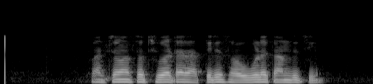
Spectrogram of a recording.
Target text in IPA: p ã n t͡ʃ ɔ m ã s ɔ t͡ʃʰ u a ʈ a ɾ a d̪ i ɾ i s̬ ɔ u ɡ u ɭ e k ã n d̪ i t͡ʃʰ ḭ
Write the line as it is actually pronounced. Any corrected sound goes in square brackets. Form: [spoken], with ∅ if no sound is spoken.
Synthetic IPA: p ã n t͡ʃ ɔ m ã s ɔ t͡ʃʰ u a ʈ a ɾ a [t̪] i ɾ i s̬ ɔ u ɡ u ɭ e k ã n d̪ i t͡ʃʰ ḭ

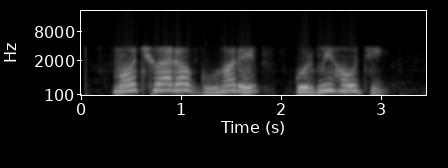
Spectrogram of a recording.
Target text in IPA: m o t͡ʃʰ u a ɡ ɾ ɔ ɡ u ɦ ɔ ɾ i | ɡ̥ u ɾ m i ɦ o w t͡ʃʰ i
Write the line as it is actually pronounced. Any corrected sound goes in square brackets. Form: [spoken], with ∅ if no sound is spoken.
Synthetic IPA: m o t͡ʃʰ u a [∅] ɾ ɔ ɡ u ɦ ɔ ɾ [e] | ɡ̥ u ɾ m i ɦ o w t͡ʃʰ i

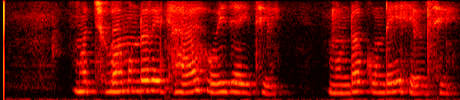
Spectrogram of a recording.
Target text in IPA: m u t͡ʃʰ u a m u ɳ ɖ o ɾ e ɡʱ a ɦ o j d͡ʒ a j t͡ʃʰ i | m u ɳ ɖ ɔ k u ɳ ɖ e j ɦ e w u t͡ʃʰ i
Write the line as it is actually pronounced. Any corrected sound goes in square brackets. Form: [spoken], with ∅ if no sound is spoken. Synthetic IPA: m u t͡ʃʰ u a m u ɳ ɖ [ɔ] ɾ e ɡʱ a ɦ o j d͡ʒ a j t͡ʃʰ i | m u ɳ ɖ ɔ k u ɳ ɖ e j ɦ e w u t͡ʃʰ i

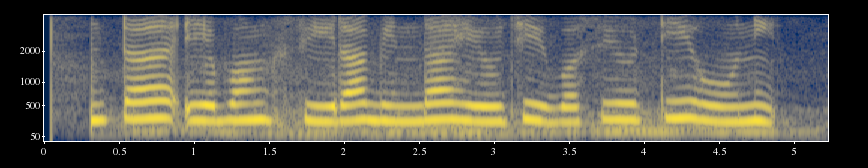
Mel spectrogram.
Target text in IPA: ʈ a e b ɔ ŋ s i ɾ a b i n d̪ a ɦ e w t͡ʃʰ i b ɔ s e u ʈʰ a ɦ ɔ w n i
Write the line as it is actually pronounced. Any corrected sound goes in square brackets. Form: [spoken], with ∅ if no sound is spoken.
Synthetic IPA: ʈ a e b ɔ ŋ s i ɾ a b i n d̪ a ɦ e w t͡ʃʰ i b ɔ s [i] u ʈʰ [i] ɦ [o] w n i

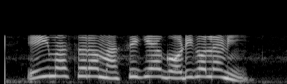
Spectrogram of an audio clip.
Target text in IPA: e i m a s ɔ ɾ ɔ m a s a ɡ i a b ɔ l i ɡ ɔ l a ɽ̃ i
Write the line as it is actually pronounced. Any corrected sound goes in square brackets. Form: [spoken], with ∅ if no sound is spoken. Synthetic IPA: e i m a s ɔ ɾ ɔ m a s [i] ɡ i a [ɡ] ɔ [ɽ] i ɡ ɔ l a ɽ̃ i

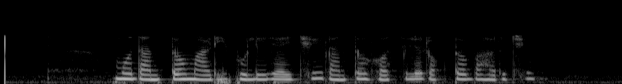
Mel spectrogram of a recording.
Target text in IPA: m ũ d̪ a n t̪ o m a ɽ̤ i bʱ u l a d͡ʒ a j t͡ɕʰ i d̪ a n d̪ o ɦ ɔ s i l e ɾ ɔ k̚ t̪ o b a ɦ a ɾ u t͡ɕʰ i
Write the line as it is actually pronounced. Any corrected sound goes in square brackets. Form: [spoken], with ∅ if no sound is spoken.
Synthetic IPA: m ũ d̪ a n t̪ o m a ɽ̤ i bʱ u l [i] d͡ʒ a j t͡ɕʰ i d̪ a n [t̪] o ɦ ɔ s i l e ɾ ɔ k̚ t̪ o b a ɦ a ɾ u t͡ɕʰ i

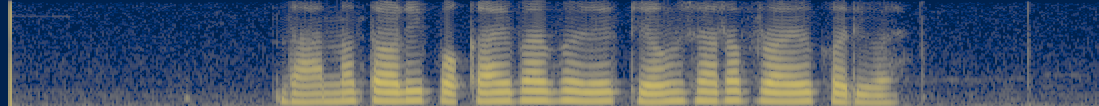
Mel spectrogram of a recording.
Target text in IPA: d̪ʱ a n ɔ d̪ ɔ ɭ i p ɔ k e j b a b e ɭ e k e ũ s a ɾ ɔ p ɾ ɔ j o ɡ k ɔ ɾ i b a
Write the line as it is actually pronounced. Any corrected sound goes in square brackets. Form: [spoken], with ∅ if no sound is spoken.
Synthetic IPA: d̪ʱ a n ɔ [t̪] ɔ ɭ i p ɔ k [a] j b a b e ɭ e k e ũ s a ɾ ɔ p ɾ ɔ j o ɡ k ɔ ɾ i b a

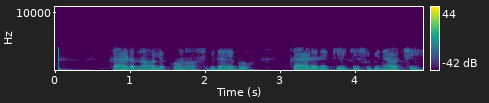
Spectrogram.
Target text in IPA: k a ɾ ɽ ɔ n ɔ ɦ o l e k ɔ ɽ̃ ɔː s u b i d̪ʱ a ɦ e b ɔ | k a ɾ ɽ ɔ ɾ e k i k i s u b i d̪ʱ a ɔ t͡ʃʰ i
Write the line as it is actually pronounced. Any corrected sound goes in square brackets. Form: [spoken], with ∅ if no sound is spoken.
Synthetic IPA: k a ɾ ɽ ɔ n ɔ ɦ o l e k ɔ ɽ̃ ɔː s u b i d̪ʱ a ɦ e b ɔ | k a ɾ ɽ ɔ ɾ e k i k i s u b i d̪ʱ a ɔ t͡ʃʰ i

